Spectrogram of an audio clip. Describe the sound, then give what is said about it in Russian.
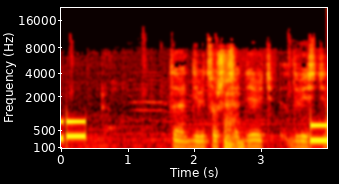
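Telephone keypad tones as a number is dialled: two loud, steady dual-pitch beeps, one at the start and one at the end, with a person talking between them. “Так, сейчас я набираю.”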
